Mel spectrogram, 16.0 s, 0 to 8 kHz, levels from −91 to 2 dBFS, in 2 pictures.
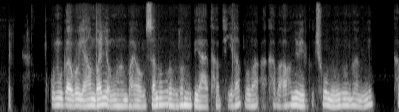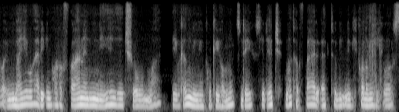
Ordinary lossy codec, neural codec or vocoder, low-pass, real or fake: Opus, 64 kbps; codec, 16 kHz in and 24 kHz out, 0.6 kbps, FocalCodec, streaming, 4096 codes; 7.2 kHz; fake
